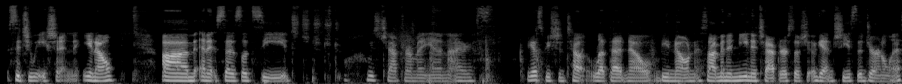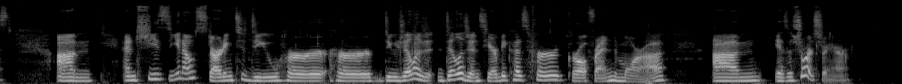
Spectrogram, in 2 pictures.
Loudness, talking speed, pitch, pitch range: -26 LUFS, 195 wpm, 170 Hz, 160-190 Hz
